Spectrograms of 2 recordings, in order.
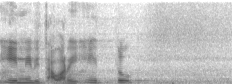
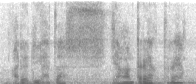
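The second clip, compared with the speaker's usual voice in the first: much softer, lower hush; hushed warning; 7 semitones lower, 11 dB quieter than usual. Retold or imitated. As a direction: keep your voice down. Telling guest to hush. (berbisik menegur)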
